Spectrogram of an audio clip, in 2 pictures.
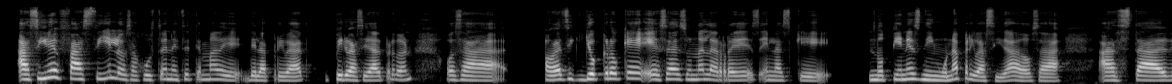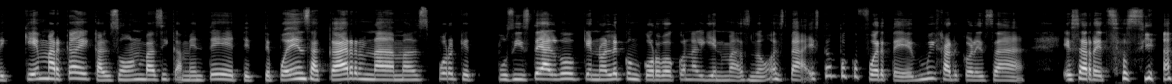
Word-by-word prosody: así 235 +5 +5
de 330 0 +4
fácil, 255 +1 +2
o 240 - -2
sea, 210 -2 -8
justo 215 +2 -5
en 235 - -3
este 225 +2 -6
tema 230 0 -6
de 205 -4 -4
de 200 -1 -4
la 185 -1 -1
privat 185 0 -3 0.2
privacidad. 195 -3 +1
Perdón, 215 +3 -6 0.3
o 215 - -2
sea, 195 -3 0 0.3
ahora 215 +1 +3
sí, 245 +2 -5
yo 240 +2 +4
creo 260 0 +2
que 270 -3 +1
esa 245 +2 +1
es 240 - -6
una 230 0 -3
de 230 - -5
las 210 -3 -1
redes 195 0 -4
en 200 - -8
las 190 -1 -7
que 185 - -7 0.4
no 210 0 0
tienes 235 +1 0
ninguna 205 +4 0
privacidad, 185 -5 -1
o 170 - -7
sea, 165 -2 -2 0.3
hasta 195 0 +3
de 195 0 -6
qué 240 +1 +4
marca 260 0 +4
de 255 -2 +3
calzón 210 +1 -1
básicamente 220 0 -1
te 190 - -3
te 190 +2 -6
pueden 215 +7 +4
sacar 235 +2 +6
nada 220 -2 +4
más 215 0 -4
porque 235 -4 -4 0.2
pusiste 230 +2 +1
algo 240 +1 +4
que 240 - -1
no 220 0 0
le 245 +1 +1
concordó 215 -4 -1
con 225 -1 -8
alguien 205 -2 -5
más, 195 0 -7
¿no? 185 +5 -5
Está 220 -3 -2
está 255 +11 -6
un 390 - -14
poco 380 -1 -6
fuerte. 220 - -1
Es 185 - -9
muy 255 +5 -3
hardcore 215 -5 -1
esa 190 -1 -3 0.4
esa 225 +4 +6
red 215 -4 +2
social. 275 +4 -2
220 Hz, 185 wpm, -20 LUFS, 200-245 Hz, 0.4 s, sacar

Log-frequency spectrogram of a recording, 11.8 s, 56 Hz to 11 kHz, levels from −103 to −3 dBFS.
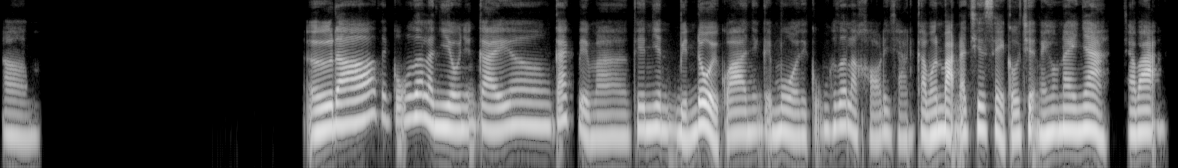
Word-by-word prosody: Ờm. 150 -2 -7 2.7
Ừ, 180 +5 +4
đó, 235 +7 +3
thấy 270 -2 -9
cũng 260 - -4
rất 280 - +2
là 250 -4 +1
nhiều 200 -2 +3
những 190 +3 -3
cái, 190 -1 -1
a, 220 0 -1 0.2
cách 260 -1 -3
để 165 -6 -3
mà 150 +1 -5
thiên 190 0 0
nhiên 190 -2 -1
biến 155 0 0
đổi 185 - +5
qua 165 +4 -2
những 175 +1 -3
cái 180 - -6
mùa 165 -2 0
thì 155 - -4
cũng 190 +5 -9
rất 195 - -4
rất 210 - 0
là 195 -4 -2
khó 145 -2 -8
để 170 - -4
chán. 145 -1 -8
Cảm 160 - -2
ơn 170 +3 +4
bạn 165 -2 +4
đã - - -1
chia 180 +4 -1
sẻ 175 -4 -1
câu 155 +2 -1
chuyện 185 +2 -3
ngày 160 - +2
hôm 175 +1 +3
nay 185 -1 +4
nha. 180 -5 +3 0.2
Chào 165 - 0
bạn. 175 +2 +1
180 Hz, 225 wpm, -23 LUFS, 160-200 Hz, 2.7 s, đổi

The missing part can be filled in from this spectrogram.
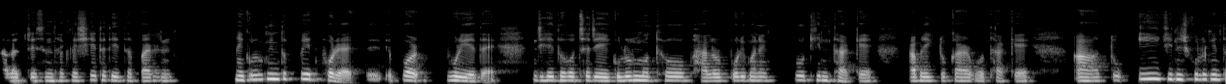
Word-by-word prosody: সালাদ 165 0 -1
dressing 170 0 -3
থাকলে 170 +1 -4
সেটা 205 0 -2
দিতে 175 -1 -1
পারেন। 165 +1 -2 0.8
এগুলো 220 +2 +1
কিন্তু 250 +1 +7
পেট 240 -1 +4
ভরায়ে - - +3 0.2
অ্যা - - -8
প - - -13 0.5
ভরিয়ে 175 -5 +5
দেয়। - - -4 0.4
যেহেতু 185 0 +2
হচ্ছে 180 0 +1
যে 180 - +5
এইগুলোর 180 +3 +3
মধ্যেও 180 0 0 0.2
ভালোর 165 0 0
পরিমাণে 180 0 0 0.3
প্রোটিন 195 -1 -1
থাকে। 155 -1 -3 0.5
আবার 175 +1 +3
একটু 175 +1 -8
কার্বও 165 -1 -1
থাকে। 155 0 -6 0.6
আ - - +5 0.3
তো - - -6 0.3
এই 255 0 +7
জিনিসগুলো 235 -1 +2
কিন্তু 230 -1 +3
180 Hz, 155 wpm, -20 LUFS, 170-200 Hz, 0.8 s, কিন্তু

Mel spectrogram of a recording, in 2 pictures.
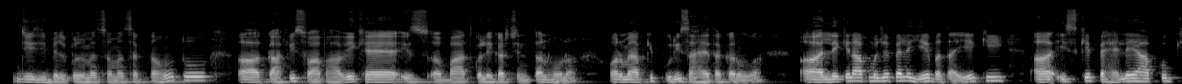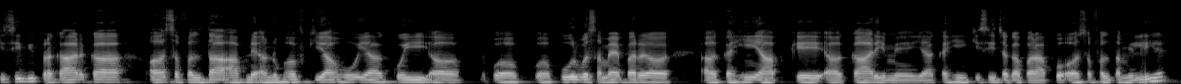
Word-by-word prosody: जी, 120 0 -2
जी। 110 -1 -2
बिल्कुल, 105 0 -1
मैं 105 - 0
समझ 100 0 -4
सकता 105 0 -6
हूँ। 140 - -1
तो 180 0 +4 0.4
अ, 115 -1 +3
काफ़ी 105 +5 0
स्वाभाविक 105 0 -1
है 115 -1 +3
इस 105 0 -5
अ, - - +1
बात 100 +1 -3
को - - -2
लेकर 105 -1 0
चिंतन 105 +2 -3
होना 95 -1 -3 0.3
और 120 0 +1
मैं 115 0 +3
आपकी 110 +5 -2
पूरी 120 -1 -1
सहायता 100 -5 0
करूँगा। 95 -1 -1 0.4
अ, 115 -1 +6
लेकिन 125 +7 +3
आप 160 0 +3
मुझे 160 +1 +3
पहले 170 0 +5
ये 145 0 +3
बताइए 105 -2 0
कि 175 +2 -2 0.3
अ, 125 0 +5
इसके 125 +6 0
पहले 120 +5 +3
आपको 140 +2 -1
किसी 120 +2 -1
भी 140 +1 +1
प्रकार 105 +2 +2
का 115 -1 +4 0.6
असफलता 110 -1 0 0.2
आपने 110 +2 0
अनुभव 110 +3 +1
किया 110 -1 +2
हो? 110 0 -1
या 105 -1 +2
कोई 105 -1 +2
अ 100 - 0
अ, 100 -1 +1 0.4
प 105 -1 +2 0.4
पूर्व 120 0 +4
समय 110 -1 +1
पर 110 0 +3
अ, 105 0 0
कहीं 110 +2 0
आपके 100 0 0
अ, 100 -1 -1
कार्य 100 0 +1
में 95 0 -2
या 100 0 -1
कहीं 105 0 -1
किसी 105 0 -6
जगह 100 -1 0
पर 100 - +2
आपको 95 0 0
असफलता 100 -1 -2
मिली 105 +6 0
है? 170 +4 +1
105 Hz, 175 wpm, -24 LUFS, 100-120 Hz, 0.6 s, अ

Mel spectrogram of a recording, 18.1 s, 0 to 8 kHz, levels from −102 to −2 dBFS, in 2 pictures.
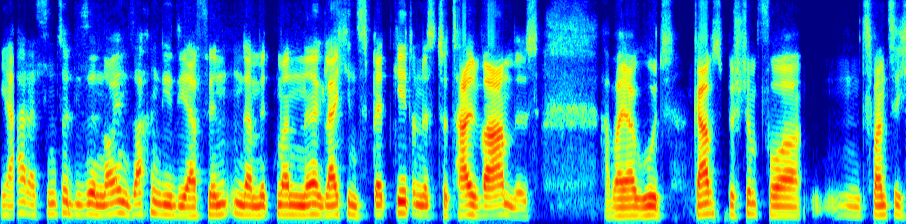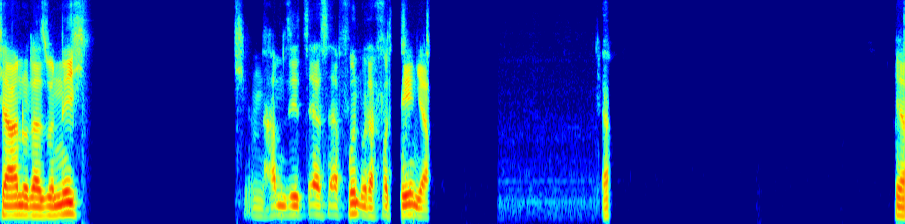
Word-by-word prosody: ja, 125 -1 -6
das 135 -3 -8
sind 140 -1 -8
so 155 - -2
diese 135 0 -1
neuen 140 +2 0
Sachen, 140 +1 -3
die 130 -1 +1
die 125 0 0
erfinden, 130 +4 0
damit 125 0 0
man, 130 -1 +2
ne, 130 +1 +4
gleich 125 +1 +1
ins 125 -2 -5
Bett 130 0 -3
geht 150 -2 +3
und 130 -2 -1
es 125 -1 -3
total 125 +1 +2
warm 125 0 +5
ist. 105 -1 -10 0.6
Aber 115 0 -1
ja 115 0 +4
gut, 120 +1 +1 0.2
gab's 140 +2 +4
bestimmt 135 +2 -6
vor, 120 -2 +1
hm, 120 -2 -15
20 125 +1 -2
Jahren 125 0 +4
oder 120 -1 +2
so 120 +1 -1
nicht 145 +3 +2 1.6
und 110 -1 -18
haben 125 +1 -7
sie 125 - -4
jetzt 125 - -9
erst - - -4
erfunden, 140 +2 -3
oder 115 -2 -2
vor - - -7
10 130 0 +1
Jahren. 105 -2 -2 1.8
Ja. - - -5 2.9
Ja. 115 - 0
125 Hz, 150 wpm, -21 LUFS, 120-135 Hz, 2.9 s, warm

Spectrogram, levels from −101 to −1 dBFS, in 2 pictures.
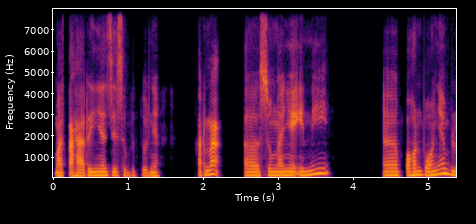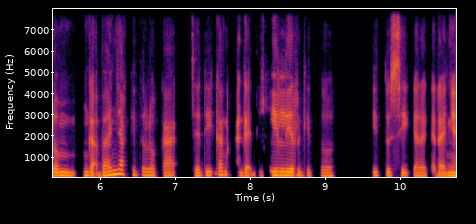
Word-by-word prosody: mataharinya 150 +3 +3
sih 155 -1 -1
sebetulnya. 140 -1 -5 0.5
Karena, 175 +8 +5 0.4
eee, 150 0 +2
sungainya 155 +1 +3
ini, 205 - +2 0.7
eee, 160 +1 +2
pohon-pohonnya 165 +7 +3
belum, 150 -5 +1
enggak 155 0 0
banyak 190 +7 +3
gitu 165 -2 -7
loh, 150 -1 -2
Kak, 140 +1 -4 0.2
jadi 140 +2 -4
kan 165 +1 -3 0.2
agak 140 -2 -2
di 150 - -21
hilir, 155 -2 +3
gitu. 135 0 -8 0.5
Itu 145 0 -6
sih 135 -2 0
gara-garanya. 130 0 0
150 Hz, 135 wpm, -26 LUFS, 140-160 Hz, 0.7 s, Karena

